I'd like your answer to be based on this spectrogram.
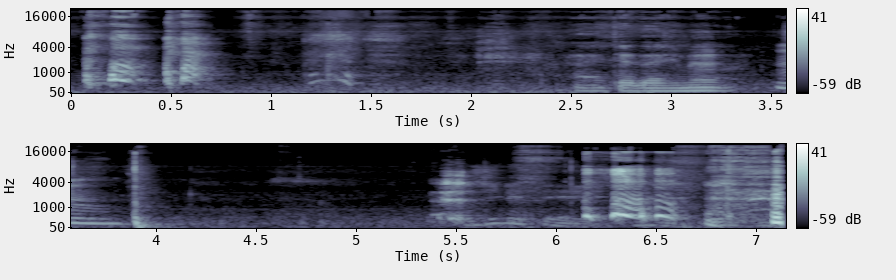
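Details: Adult man (baby's father per caption) with ordinary hiccups: short abrupt hiccup sounds, a baby laughing in between.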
